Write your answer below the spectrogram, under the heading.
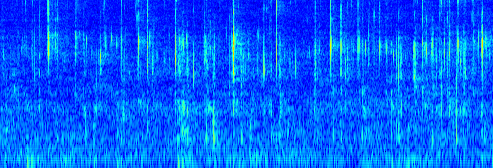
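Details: Cat lapping yogurt from a spoon: crisp, wet tongue clicks in irregular bursts, a few louder smacks standing out, otherwise a quiet background.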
